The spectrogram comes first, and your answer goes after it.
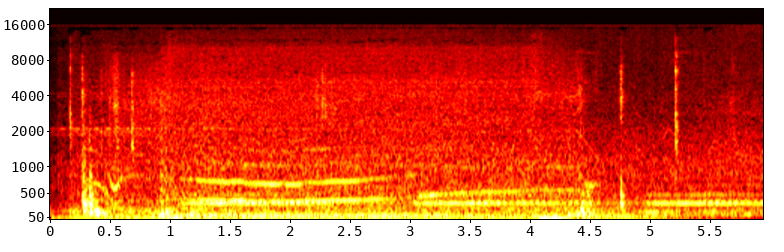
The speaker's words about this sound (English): The driver lowers his window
